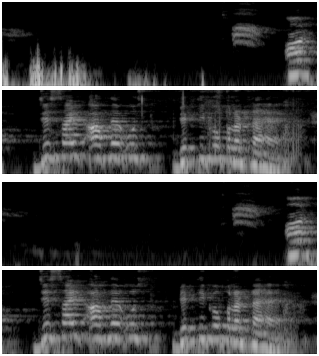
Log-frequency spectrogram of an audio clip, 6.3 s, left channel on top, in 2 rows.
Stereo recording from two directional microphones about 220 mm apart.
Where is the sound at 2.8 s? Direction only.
20° right (ahead or behind).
